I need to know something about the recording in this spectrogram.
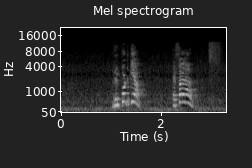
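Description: A young woman speaks loudly and with animation close by.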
